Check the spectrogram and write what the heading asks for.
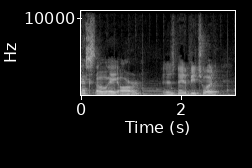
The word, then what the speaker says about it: Xoar: test we're using a zorr i think that's how you say it that's how it looks like you would say it xoar it is made of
